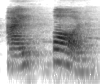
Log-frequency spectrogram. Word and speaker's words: iPod: Here iPod we will say I as single alphabet I, and then we will say using the phonic sound P-O-D, pod. iPod.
